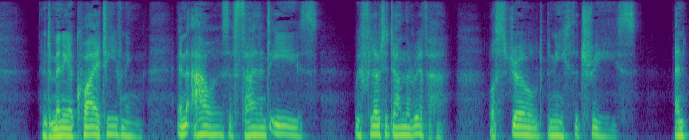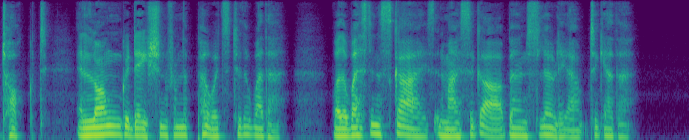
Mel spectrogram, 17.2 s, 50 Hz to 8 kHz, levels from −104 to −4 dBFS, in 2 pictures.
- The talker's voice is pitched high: No, low, 115 Hz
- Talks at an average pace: Yes, average, 145 wpm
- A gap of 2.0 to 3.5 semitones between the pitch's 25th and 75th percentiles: Yes, average, 2.7 semitones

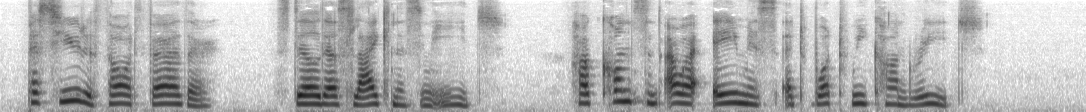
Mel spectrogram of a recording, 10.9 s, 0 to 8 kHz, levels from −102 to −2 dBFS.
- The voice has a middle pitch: No, high, 230 Hz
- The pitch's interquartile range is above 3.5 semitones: No, average, 2.7 semitones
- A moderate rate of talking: No, slow, 105 wpm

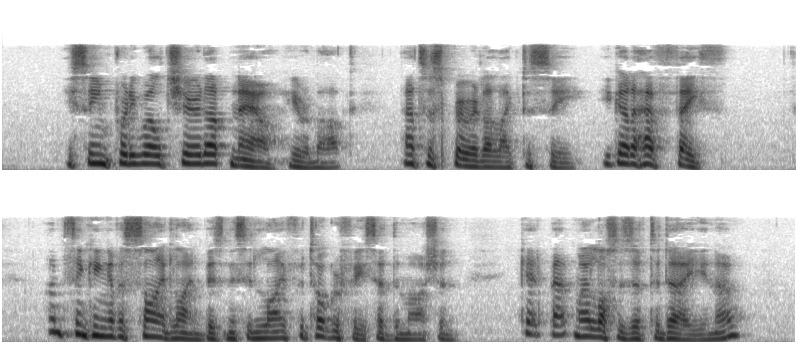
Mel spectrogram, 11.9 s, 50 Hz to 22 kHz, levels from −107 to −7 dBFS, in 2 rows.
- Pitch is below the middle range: No, medium, 155 Hz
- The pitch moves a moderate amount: No, wide, 7.8 semitones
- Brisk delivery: Yes, fast, 215 wpm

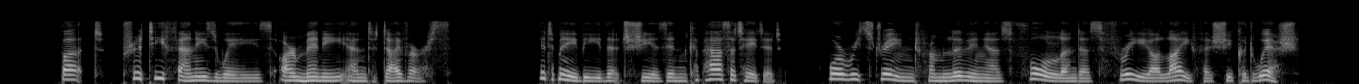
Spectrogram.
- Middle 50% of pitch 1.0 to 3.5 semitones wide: No, average, 4.9 semitones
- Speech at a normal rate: No, slow, 130 wpm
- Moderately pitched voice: Yes, medium, 170 Hz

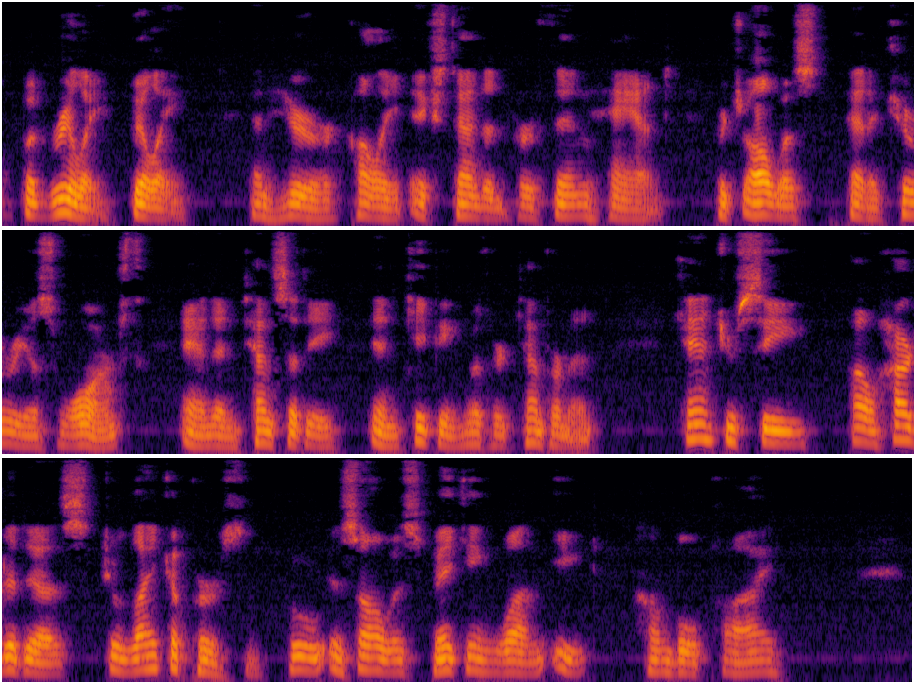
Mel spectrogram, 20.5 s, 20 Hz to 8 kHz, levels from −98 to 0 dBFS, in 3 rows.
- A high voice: No, low, 110 Hz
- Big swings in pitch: No, average, 3.4 semitones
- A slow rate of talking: Yes, slow, 125 wpm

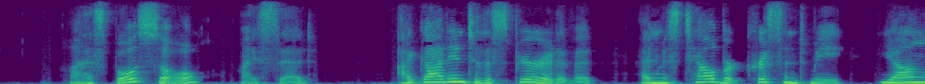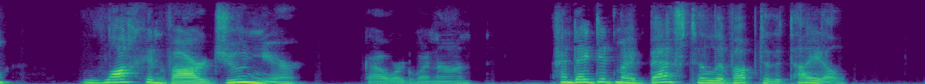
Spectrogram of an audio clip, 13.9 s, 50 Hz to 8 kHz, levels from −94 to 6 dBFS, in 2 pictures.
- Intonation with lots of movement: Yes, wide, 6.3 semitones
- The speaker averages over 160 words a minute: No, average, 145 wpm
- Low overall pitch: No, high, 210 Hz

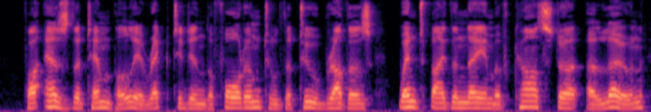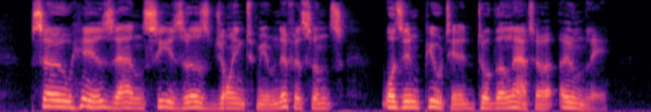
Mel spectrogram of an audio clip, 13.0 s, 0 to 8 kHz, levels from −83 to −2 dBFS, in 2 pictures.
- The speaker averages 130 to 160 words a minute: Yes, average, 145 wpm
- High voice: No, low, 135 Hz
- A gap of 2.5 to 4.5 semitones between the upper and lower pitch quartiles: Yes, average, 3.6 semitones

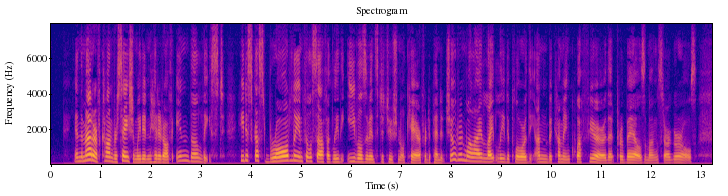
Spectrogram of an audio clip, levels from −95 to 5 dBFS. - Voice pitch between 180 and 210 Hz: Yes, medium, 185 Hz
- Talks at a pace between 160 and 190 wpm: Yes, average, 170 wpm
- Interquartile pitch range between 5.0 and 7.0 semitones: Yes, wide, 5.5 semitones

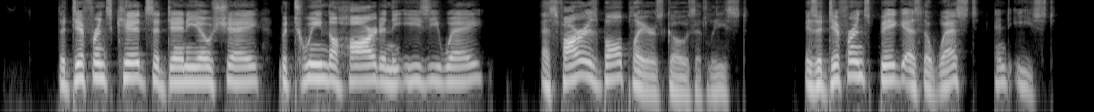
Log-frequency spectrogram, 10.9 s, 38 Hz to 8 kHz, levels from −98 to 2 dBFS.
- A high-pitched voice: No, medium, 165 Hz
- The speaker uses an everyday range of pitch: Yes, average, 3.8 semitones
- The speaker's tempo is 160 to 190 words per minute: Yes, average, 165 wpm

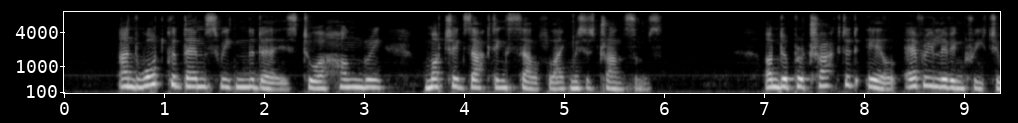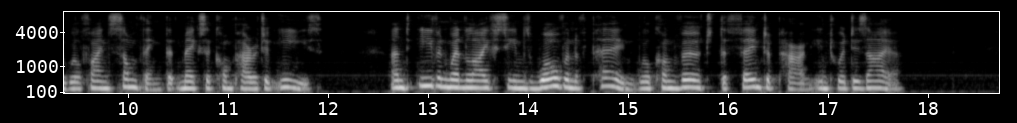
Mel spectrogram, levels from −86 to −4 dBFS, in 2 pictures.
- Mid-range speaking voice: No, high, 215 Hz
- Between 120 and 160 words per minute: Yes, average, 145 wpm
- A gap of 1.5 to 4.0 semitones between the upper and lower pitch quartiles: Yes, average, 3.3 semitones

